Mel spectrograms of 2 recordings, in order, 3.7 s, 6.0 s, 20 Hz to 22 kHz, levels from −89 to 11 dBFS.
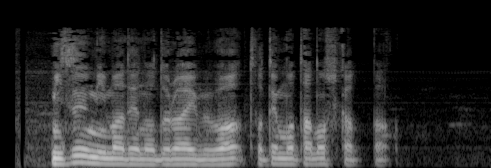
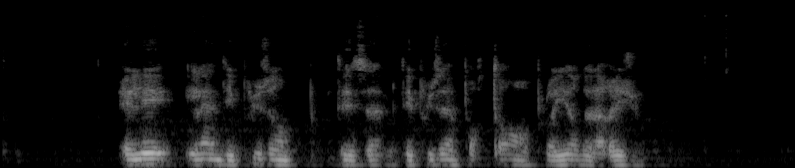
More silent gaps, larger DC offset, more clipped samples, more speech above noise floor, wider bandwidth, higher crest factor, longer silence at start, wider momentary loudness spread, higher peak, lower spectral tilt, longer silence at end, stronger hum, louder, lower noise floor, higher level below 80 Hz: neither; neither; neither; second, 44 dB vs 50 dB; first, 11 kHz vs 8 kHz; about the same, 20 dB vs 20 dB; second, 0.4 s vs 0.9 s; about the same, 15 LU vs 14 LU; first, -4 dBFS vs -16 dBFS; about the same, -6.5 dB/octave vs -7.5 dB/octave; second, 0.8 s vs 1.15 s; neither; first, -22 LUFS vs -36 LUFS; second, -66 dBFS vs -85 dBFS; first, -64 dBFS vs -74 dBFS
